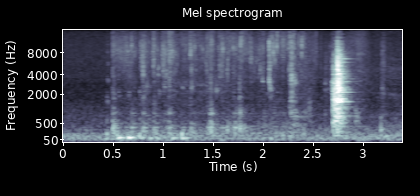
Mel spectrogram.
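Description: A hose sprays water onto a bedlined Jeep interior, heard as a close, hissing wash of water that builds to a brief loud burst near the end, with no voices.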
